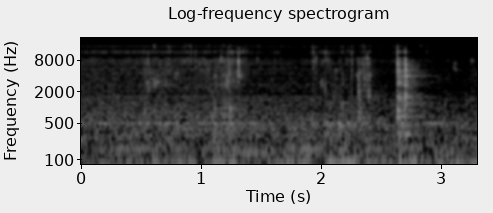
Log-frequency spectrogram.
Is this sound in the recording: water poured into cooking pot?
yes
